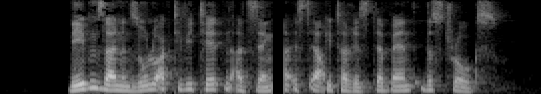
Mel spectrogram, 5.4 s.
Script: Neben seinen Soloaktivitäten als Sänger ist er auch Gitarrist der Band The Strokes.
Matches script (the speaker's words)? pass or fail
fail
